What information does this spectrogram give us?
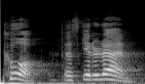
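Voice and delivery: rally him like a teammate; upbeat cheer. Retold or imitated. Agreeing with the painter to get the job done, loud upbeat cheer. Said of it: "I'm like".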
